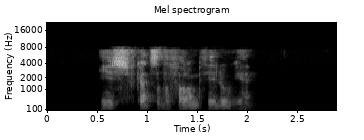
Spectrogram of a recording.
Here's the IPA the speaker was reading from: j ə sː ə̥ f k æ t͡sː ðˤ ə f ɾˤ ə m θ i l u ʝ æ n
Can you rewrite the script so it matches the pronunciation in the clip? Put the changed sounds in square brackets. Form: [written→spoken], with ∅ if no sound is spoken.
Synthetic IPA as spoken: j ə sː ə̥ f k æ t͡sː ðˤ ə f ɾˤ ə m θ i l u ʝ æ n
